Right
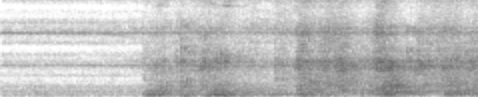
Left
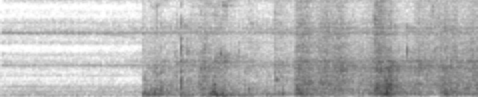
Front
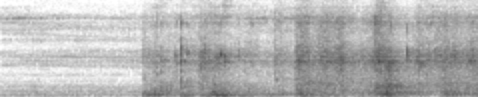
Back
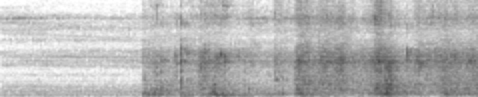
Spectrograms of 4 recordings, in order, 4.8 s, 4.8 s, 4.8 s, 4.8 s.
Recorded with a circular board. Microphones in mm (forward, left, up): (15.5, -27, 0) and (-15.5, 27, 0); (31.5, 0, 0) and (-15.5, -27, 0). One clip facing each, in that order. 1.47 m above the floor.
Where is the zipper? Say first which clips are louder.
Left 6 dB, even; 130° left, 1.1 m.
